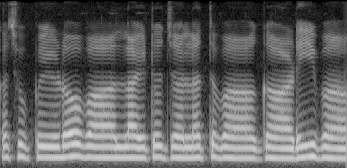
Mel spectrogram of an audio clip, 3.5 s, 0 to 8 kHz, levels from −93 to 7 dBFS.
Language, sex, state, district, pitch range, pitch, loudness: Hindi, female, Bihar, Kishanganj, 185-195 Hz, 190 Hz, -14 LUFS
